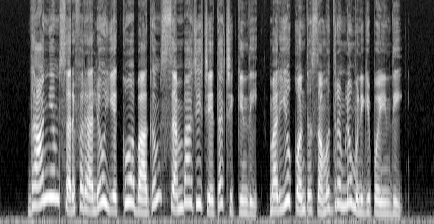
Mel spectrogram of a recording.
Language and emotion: Telugu, neutral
